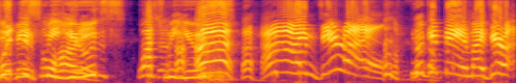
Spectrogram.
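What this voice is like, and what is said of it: Higher-register comic character voice. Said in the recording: “This is my Brian voice, apparently. ... It's a much higher register.”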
